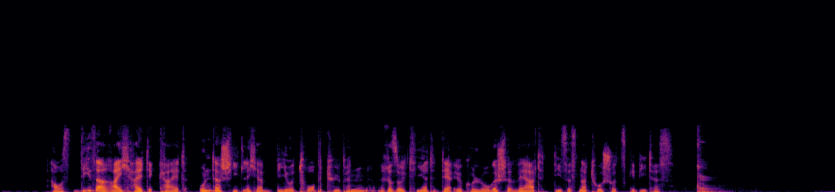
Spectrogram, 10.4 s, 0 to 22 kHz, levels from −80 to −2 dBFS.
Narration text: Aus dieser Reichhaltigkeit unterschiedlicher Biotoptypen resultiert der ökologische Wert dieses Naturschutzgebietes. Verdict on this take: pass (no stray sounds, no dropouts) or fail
fail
